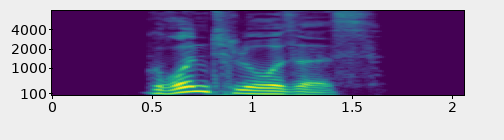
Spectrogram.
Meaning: strong/mixed nominative/accusative neuter singular of grundlos
- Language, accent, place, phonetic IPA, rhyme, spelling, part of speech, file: German, Germany, Berlin, [ˈɡʁʊntloːzəs], -ʊntloːzəs, grundloses, adjective, De-grundloses.ogg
